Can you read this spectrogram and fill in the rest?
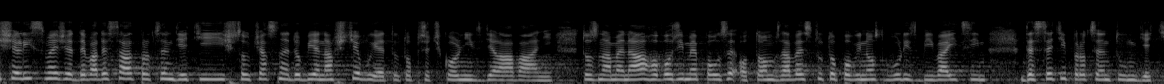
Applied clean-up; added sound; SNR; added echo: none; none; none; none.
